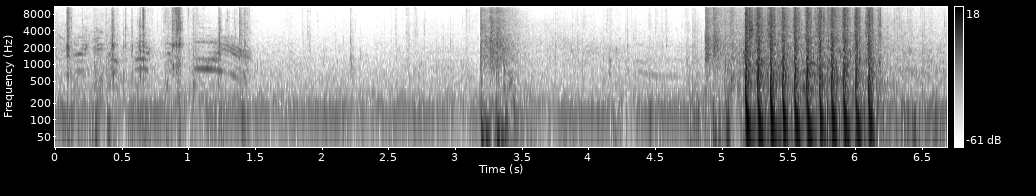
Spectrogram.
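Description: Gunfire sprays in Warzone 2.0, a brief burst near the start, a loud blast around three seconds, then a rapid, evenly spaced automatic burst of about ten close shots near the end.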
